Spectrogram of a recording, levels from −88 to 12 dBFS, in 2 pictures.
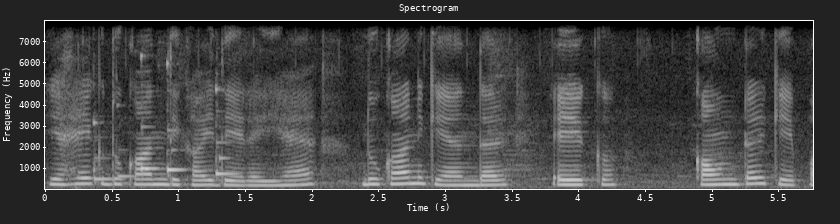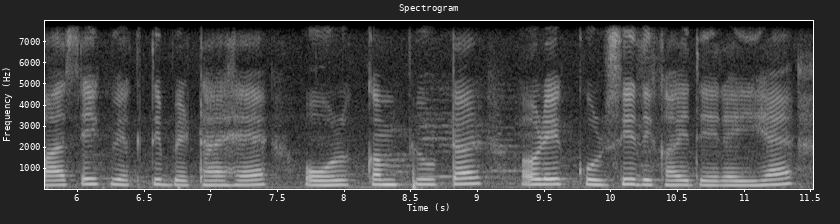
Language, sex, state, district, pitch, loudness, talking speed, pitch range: Hindi, female, Uttar Pradesh, Saharanpur, 235 Hz, -18 LUFS, 140 wpm, 215-250 Hz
